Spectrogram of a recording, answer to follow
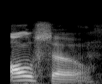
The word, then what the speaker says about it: also: go all right okay instead of old also okay open your mouth ah all also although mm-hmm okay was also getting ready to leave what author get into ready to leave okay one more time was also getting ready to leave but also getting ready to leave yeah so just remember with those words that have the AA or the AL in it it's gonna be a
